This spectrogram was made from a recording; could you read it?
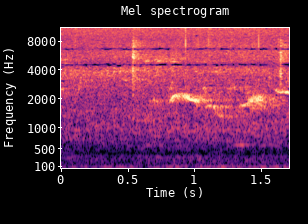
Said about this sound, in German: Neben mir ist auch eine aufgeregte Mönchsgrasmücke. Mild aufgeregt, würde ich sagen.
